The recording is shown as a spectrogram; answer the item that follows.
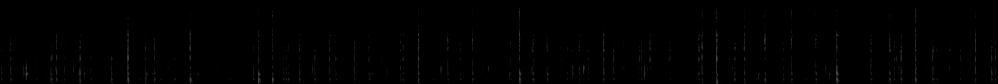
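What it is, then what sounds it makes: Metal tea tin. Long red-painted fingernails tap and scratch the lid and sides of a small square green Twinings metal tea tin, which stands closed on a table. Quick, bright clicks and light scraping sounds come in a steady, uneven patter of about 59 taps over ten seconds. Each click is quiet and dies away almost instantly.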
